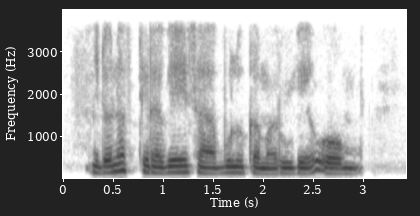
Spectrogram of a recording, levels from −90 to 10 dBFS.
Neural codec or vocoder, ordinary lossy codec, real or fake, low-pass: none; none; real; 3.6 kHz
